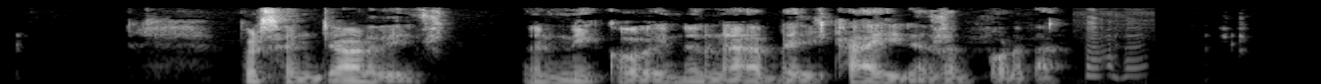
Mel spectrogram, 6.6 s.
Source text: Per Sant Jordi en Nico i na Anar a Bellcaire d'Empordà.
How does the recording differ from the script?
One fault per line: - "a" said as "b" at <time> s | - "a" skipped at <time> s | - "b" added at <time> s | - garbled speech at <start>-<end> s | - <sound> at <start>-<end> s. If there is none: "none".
- laugh at 5.4-5.7 s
